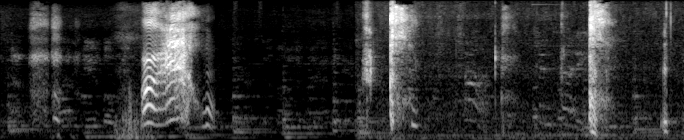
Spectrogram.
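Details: Funny baby sneeze: two sharp, breathy infant sneezes after a burst of laughter, with music and adult voices behind.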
